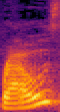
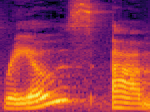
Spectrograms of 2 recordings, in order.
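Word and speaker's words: Rao's: Also, I saw something the other day that said that it is not pronounced Rouse, it's Raos, and I just cannot get my head around that.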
